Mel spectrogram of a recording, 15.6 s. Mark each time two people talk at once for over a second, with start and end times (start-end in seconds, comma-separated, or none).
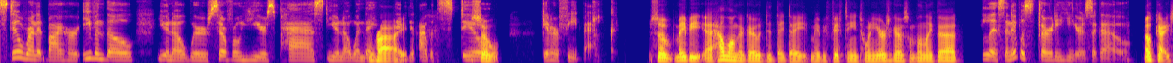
none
